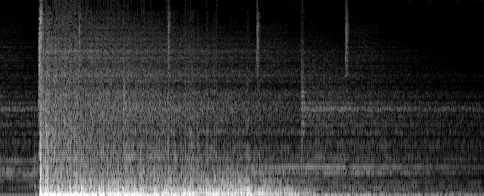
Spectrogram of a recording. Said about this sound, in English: My moment of revelry is broken by a loud noise. It sounds like a crack of thunder, only more echoing. Not right in some way.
